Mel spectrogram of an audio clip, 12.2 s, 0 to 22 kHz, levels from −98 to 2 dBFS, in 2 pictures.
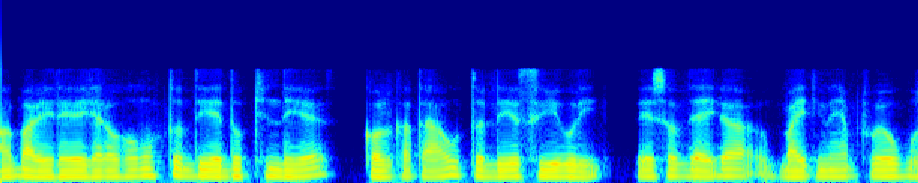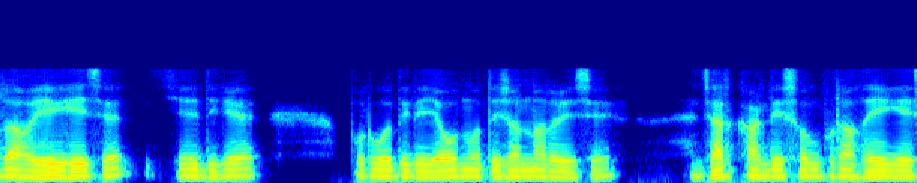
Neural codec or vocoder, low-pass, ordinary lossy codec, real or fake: codec, 16 kHz, 0.3 kbps, FocalCodec; 5.4 kHz; none; fake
